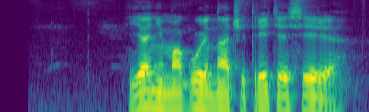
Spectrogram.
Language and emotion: Russian, neutral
